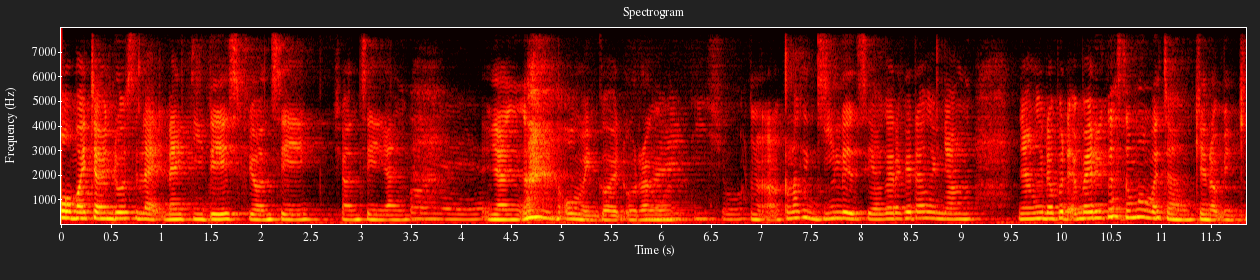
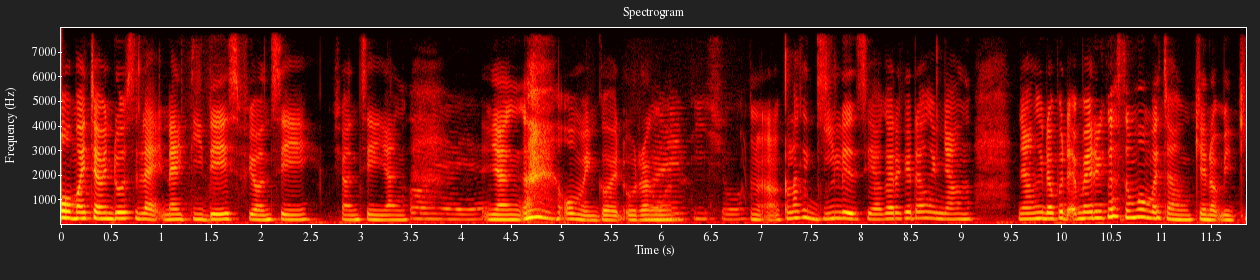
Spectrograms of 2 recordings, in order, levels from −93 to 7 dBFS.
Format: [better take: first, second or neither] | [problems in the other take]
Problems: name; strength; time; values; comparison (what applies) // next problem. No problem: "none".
second | room echo; dies away in 1 s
